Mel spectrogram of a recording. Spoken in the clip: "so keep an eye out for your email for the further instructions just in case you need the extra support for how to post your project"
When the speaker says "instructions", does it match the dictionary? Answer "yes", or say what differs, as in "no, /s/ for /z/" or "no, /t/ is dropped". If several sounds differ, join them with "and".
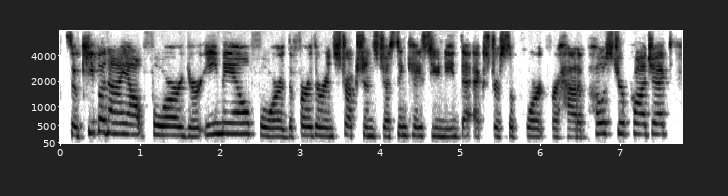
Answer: yes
